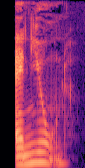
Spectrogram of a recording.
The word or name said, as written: anion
